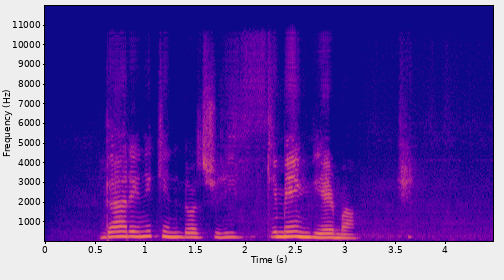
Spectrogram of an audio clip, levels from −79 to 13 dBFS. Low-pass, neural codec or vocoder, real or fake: 10.8 kHz; codec, 16 kHz in and 24 kHz out, 0.8 kbps, FocalCodec, streaming, 65536 codes; fake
